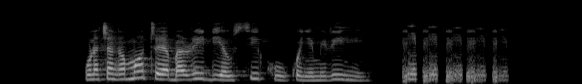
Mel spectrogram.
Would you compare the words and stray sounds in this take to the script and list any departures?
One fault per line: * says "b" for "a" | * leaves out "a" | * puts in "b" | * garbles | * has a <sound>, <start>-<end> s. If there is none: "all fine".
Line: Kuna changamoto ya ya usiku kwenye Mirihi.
* puts in "baridi"
* has a laugh, 4.0-5.1 s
